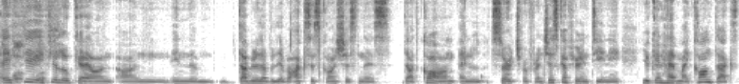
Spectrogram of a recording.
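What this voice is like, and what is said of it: Italian accent. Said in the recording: “I love the Italian accent. It's so sexy.”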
